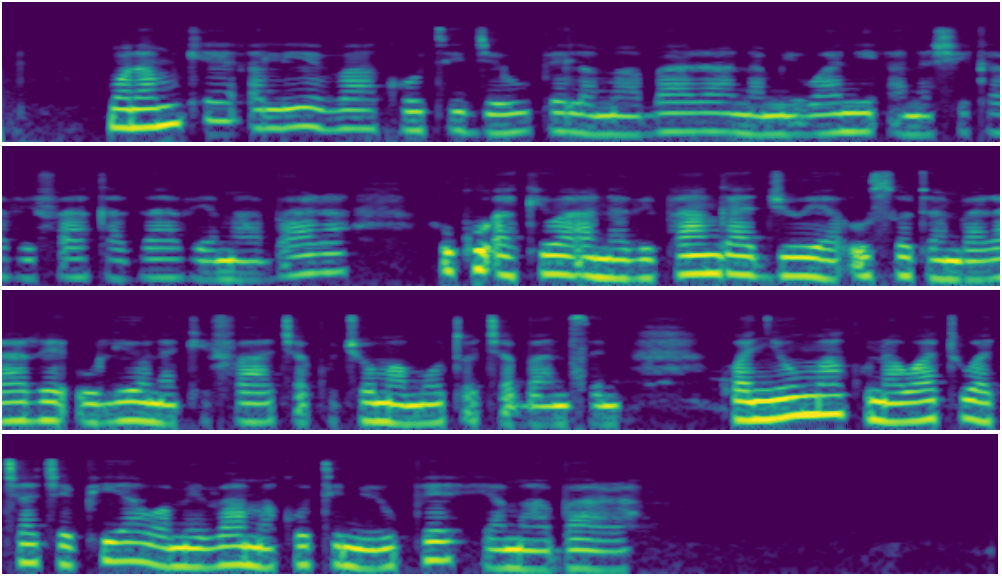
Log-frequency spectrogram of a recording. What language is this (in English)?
Swahili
